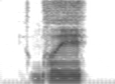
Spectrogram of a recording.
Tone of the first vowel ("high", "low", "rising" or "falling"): high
